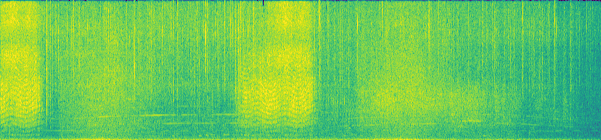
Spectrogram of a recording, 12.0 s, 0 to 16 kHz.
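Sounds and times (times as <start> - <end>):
loud deep rumble: 0.0 - 12.0.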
